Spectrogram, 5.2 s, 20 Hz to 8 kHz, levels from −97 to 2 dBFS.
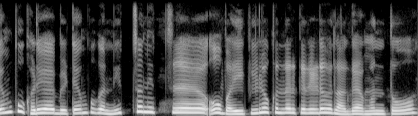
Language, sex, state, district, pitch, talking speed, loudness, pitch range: Marwari, female, Rajasthan, Nagaur, 265 Hz, 170 wpm, -13 LUFS, 225-285 Hz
